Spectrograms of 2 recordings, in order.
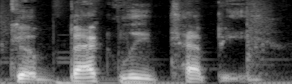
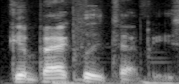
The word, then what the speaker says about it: Göbekli Tepe: It's called Göbekli Tepe. Is the correct pronunciation. Göbekli Tepe.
